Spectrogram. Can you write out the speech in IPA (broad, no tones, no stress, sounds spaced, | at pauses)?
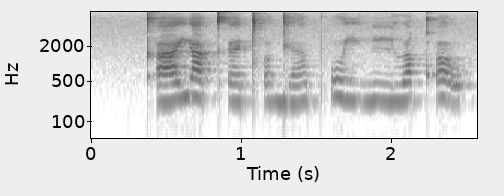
kʼ a j a kʼ ɛ tʼ ʌ ɡʲ a̤ pʼ o j i̤ ɲ ɯ qʼ o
